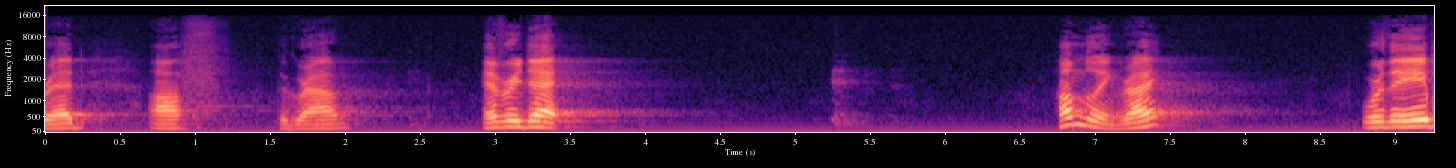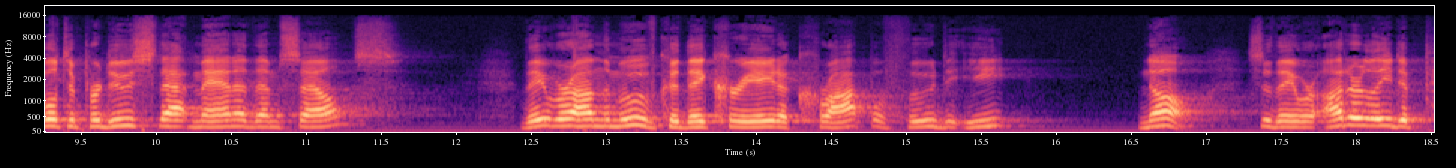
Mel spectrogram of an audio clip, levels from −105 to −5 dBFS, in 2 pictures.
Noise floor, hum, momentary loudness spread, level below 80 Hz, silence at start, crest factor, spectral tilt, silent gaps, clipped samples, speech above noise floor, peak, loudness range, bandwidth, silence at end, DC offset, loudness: -58 dBFS; 60 Hz at -55 dBFS; 17 LU; -58 dBFS; 0 s; 18 dB; -5 dB/octave; none; under 0.1%; 38 dB; -4 dBFS; 6 LU; 13.5 kHz; 0 s; under 0.1%; -20 LUFS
